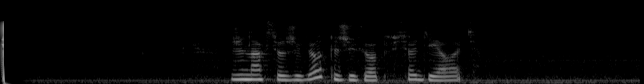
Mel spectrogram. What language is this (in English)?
Russian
